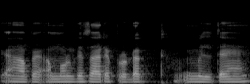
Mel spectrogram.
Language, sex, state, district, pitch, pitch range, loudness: Hindi, male, Bihar, Bhagalpur, 125 Hz, 125-130 Hz, -32 LUFS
